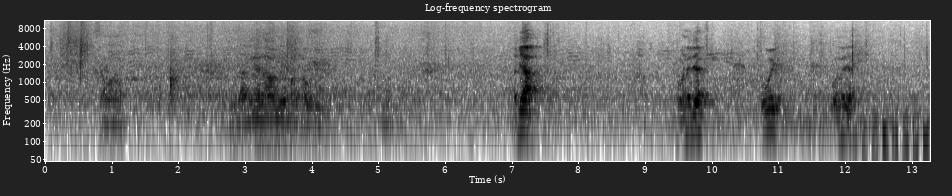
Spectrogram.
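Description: Young men talk in a tense exchange, with echo.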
